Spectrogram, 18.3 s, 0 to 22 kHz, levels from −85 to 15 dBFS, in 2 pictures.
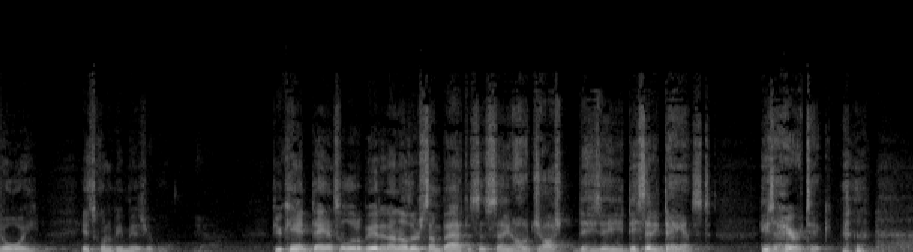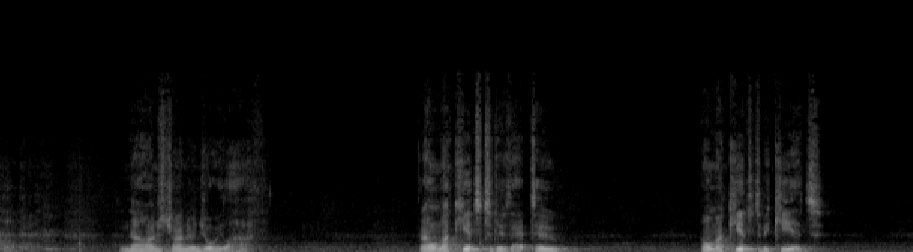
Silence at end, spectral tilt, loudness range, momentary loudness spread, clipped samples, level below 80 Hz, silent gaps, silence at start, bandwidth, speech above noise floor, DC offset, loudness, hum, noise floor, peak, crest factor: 0.95 s; -6 dB/octave; 11 LU; 19 LU; under 0.1%; -64 dBFS; none; 0 s; 14.5 kHz; 36 dB; under 0.1%; -26 LUFS; none; -62 dBFS; -6 dBFS; 22 dB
